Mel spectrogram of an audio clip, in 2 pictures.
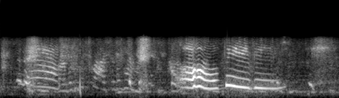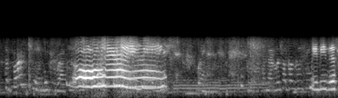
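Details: Baby girl crying, scared by her father's snoring during his nap: short rising and falling wails with pauses and whimpers, over quiet background music.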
